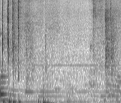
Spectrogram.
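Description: Keystrokes on a computer keyboard: a few quick clicks near the start and a heavier knock about a second in, over steady background music.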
